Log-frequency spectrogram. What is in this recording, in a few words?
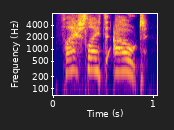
kill that light, teengirl, voice; source engine; left 4 dead 2; survivor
